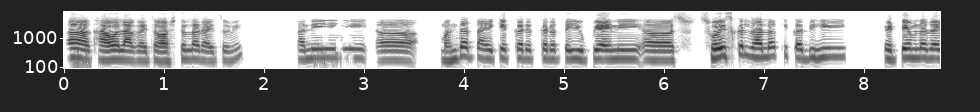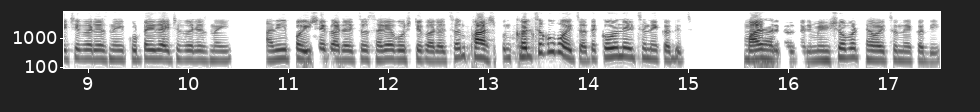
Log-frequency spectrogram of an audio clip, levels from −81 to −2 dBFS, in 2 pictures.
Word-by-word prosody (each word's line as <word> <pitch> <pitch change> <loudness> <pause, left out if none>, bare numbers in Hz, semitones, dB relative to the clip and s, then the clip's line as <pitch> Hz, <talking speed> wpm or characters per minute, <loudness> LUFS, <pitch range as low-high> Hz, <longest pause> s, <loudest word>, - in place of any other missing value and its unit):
हां, 215 -3 +6
खावं 185 +1 +4
लागायचं 175 -2 0
हॉस्टेलला 195 +4 0
राहायचो 170 -1 -5
मी. 205 +5 -14 0.6
आणि 210 +2 -6
अ, 175 - -6 0.6
म्हणतात 190 +8 -2
ना 215 - 0
एक-एक 200 +1 -1
करत-करत 195 -1 -3
ते 190 - +1
यूपीआयनी 195 0 +1
अ, 180 0 +2
सो 175 - -15
सोयीस्कर 240 +5 +3
झालं, 225 0 +2
की 250 - -12
कधीही 220 +3 -4 0.4
एटीएमला 215 +3 +3
जायची 205 0 0
गरज 195 -1 -1
नाही. 190 -1 -4
कुठेही 195 +1 +1
जायची 195 0 0
गरज 180 -1 -6
नाही. 175 -1 -8 0.4
आणि 190 +3 -1
पैसे 205 +1 +2
काढायचं, 190 -2 -1
सगळ्या 185 +2 -1
गोष्टी 190 0 -3
करायचं 175 +2 -3
आणि 225 +3 -4
फास्ट. 220 -5 +9
पण 210 - -8
खर्च 230 +5 +4
खूप 335 +1 -2
व्हायचा. 200 - +2
ते - - -1
कळून 230 +1 +3
यायचं 220 -1 -1
नाही 195 -2 -3
कधीच. 180 - -7 0.6
माझ्यासारख्याला 185 -2 +5
तरी. 170 - -8
मी 180 +1 -5
हिशोबच 215 +5 -1
ठेवायचो 180 -1 -2
नाही 170 -1 -7
कधी. 160 -2 -7
195 Hz, 180 wpm, -25 LUFS, 180-215 Hz, 0.6 s, फास्ट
